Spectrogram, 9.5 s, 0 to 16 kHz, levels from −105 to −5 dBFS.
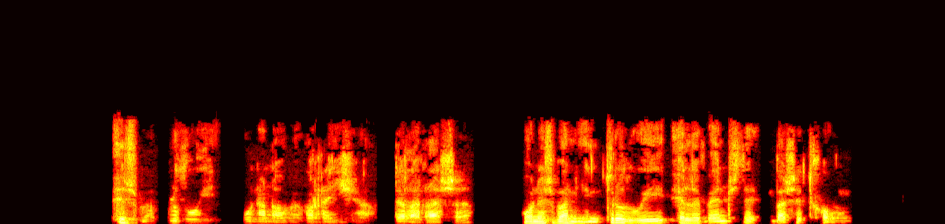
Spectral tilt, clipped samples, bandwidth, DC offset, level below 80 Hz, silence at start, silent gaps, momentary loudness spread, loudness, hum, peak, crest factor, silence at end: -5.5 dB/octave; under 0.1%; 7.8 kHz; under 0.1%; -52 dBFS; 1.15 s; 1.59-1.68 s, 2.22-2.44 s, 3.78-3.95 s, 4.75-5.23 s, 7.63-7.69 s; 15 LU; -20 LUFS; none; -2 dBFS; 20 dB; 0.95 s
